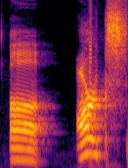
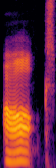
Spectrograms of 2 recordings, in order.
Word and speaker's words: ARX: Everybody, a round of applause for Mobile Suit Gundam, RG, ARX, the X is silent, Zero.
